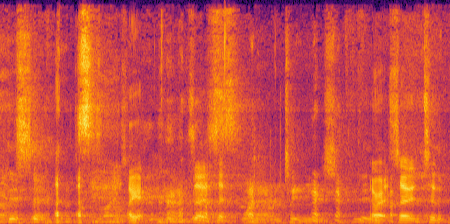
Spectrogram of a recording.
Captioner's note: laughing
